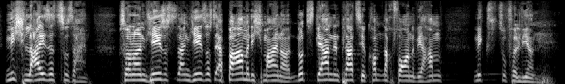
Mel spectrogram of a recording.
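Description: A man with a fairly high voice preaches and prays with urgent, repetitive appeals. His voice sounds dry and close, with almost no room around it. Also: steady tone, moderate pace, fairly bright tone, no echo. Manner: urgent, repetitive pleading calls. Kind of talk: sermon with altar call and prayer.

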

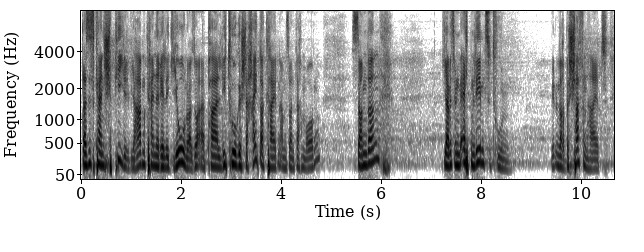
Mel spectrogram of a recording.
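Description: A man preaching a sermon, emphatic and repetitive, slowing down to stress key phrases. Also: fairly high pitch. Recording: long hall reverb.

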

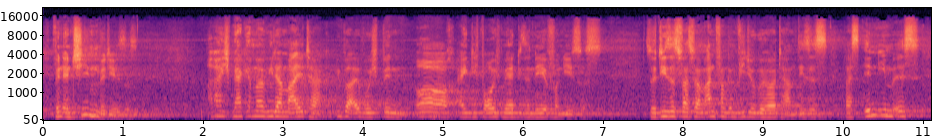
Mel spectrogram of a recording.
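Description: A man delivers a sermon in an earnest, direct way, talking to each listener as "you". His voice sits somewhat high and rises further when he voices prayers. The recording carries a long hall reverb with faint room ambience. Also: a little hiss or hum. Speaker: preacher.

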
